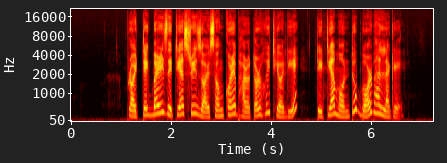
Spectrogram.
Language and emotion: Assamese, happy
